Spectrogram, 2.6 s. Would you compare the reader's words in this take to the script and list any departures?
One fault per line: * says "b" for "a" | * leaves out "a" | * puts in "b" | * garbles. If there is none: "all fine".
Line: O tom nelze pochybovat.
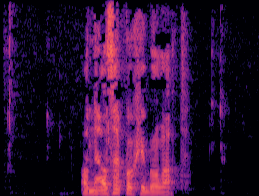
* leaves out "tom"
